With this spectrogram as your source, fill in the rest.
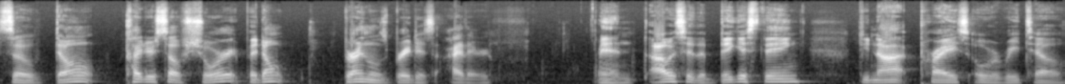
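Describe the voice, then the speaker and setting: On a very clean recording with a silent background, a man speaks at a medium pitch. He is soft-spoken and keeps a moderate pace. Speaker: YouTuber, sim racing hobbyist. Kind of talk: voiceover tutorial. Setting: voiceover over B-roll. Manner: casual, hesitant with fillers.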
